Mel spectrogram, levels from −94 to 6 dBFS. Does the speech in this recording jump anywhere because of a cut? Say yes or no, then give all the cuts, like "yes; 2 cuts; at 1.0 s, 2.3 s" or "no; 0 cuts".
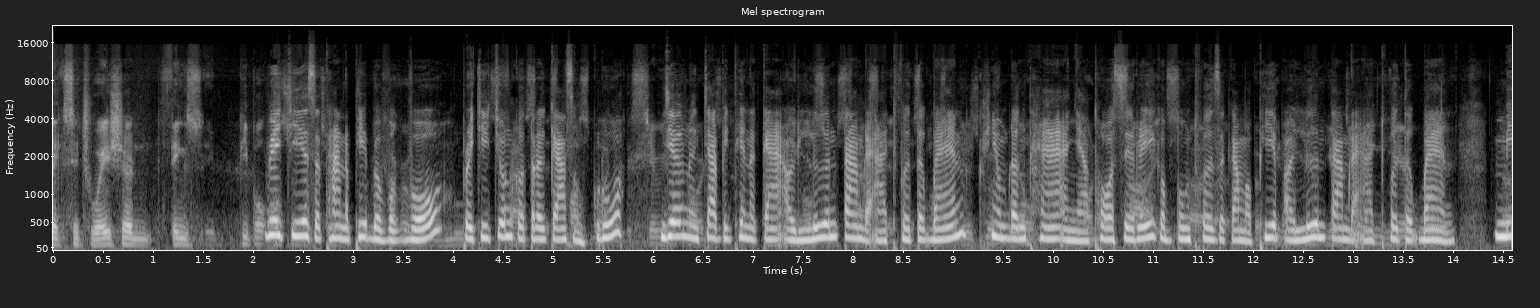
yes; 1 cut; at 1.1 s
